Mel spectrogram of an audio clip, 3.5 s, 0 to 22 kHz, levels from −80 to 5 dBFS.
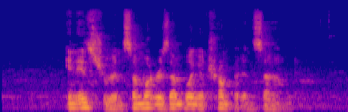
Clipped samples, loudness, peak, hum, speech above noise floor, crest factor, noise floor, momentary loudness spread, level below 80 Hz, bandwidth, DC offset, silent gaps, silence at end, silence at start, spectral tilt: under 0.1%; -24 LUFS; -8 dBFS; none; 30 dB; 18 dB; -54 dBFS; 9 LU; -58 dBFS; 16 kHz; under 0.1%; none; 0.55 s; 0.65 s; -5.5 dB/octave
